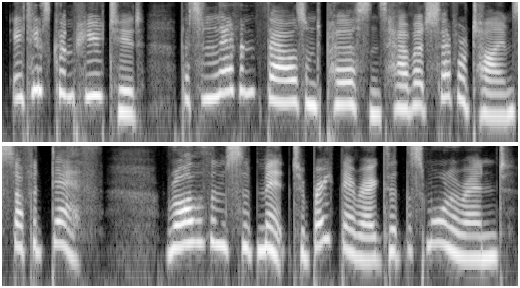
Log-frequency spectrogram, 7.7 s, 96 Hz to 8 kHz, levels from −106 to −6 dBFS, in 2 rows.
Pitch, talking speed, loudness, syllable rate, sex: 315 Hz, 185 wpm, -18 LUFS, 5.8 syllables/s, female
